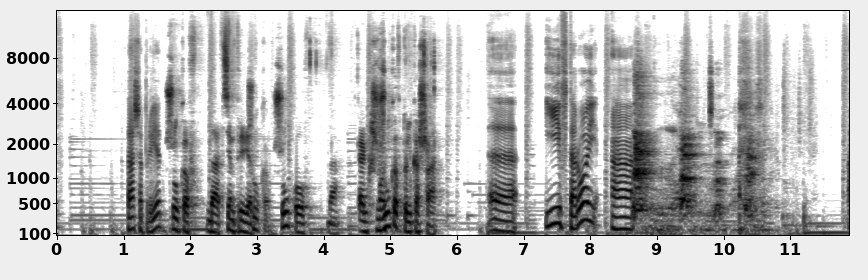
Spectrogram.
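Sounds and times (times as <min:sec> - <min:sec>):
speech: 0:01.0 - 0:05.8, 0:06.4 - 0:08.9, 0:09.8 - 0:10.4
dogs barking: 0:08.5 - 0:11.0.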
